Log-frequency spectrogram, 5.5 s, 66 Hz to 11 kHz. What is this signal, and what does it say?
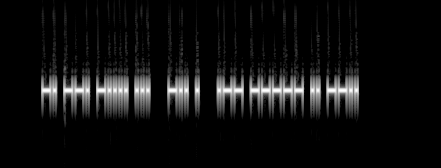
Morse code, heard as a keyed tone, about 36 wpm, 700 Hz. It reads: NG6S DE W0IZ
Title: USA Callsign DE Callsign - 4 Characters - 35wpm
